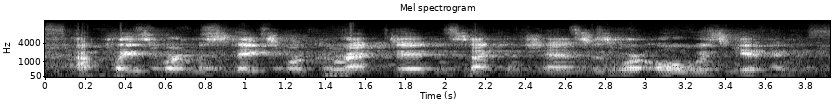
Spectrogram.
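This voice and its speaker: Amid noticeable background noise and audible room echo, a man talks in a fairly high pitch. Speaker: pharmacy graduate giving graduation speech. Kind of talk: graduation speech.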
